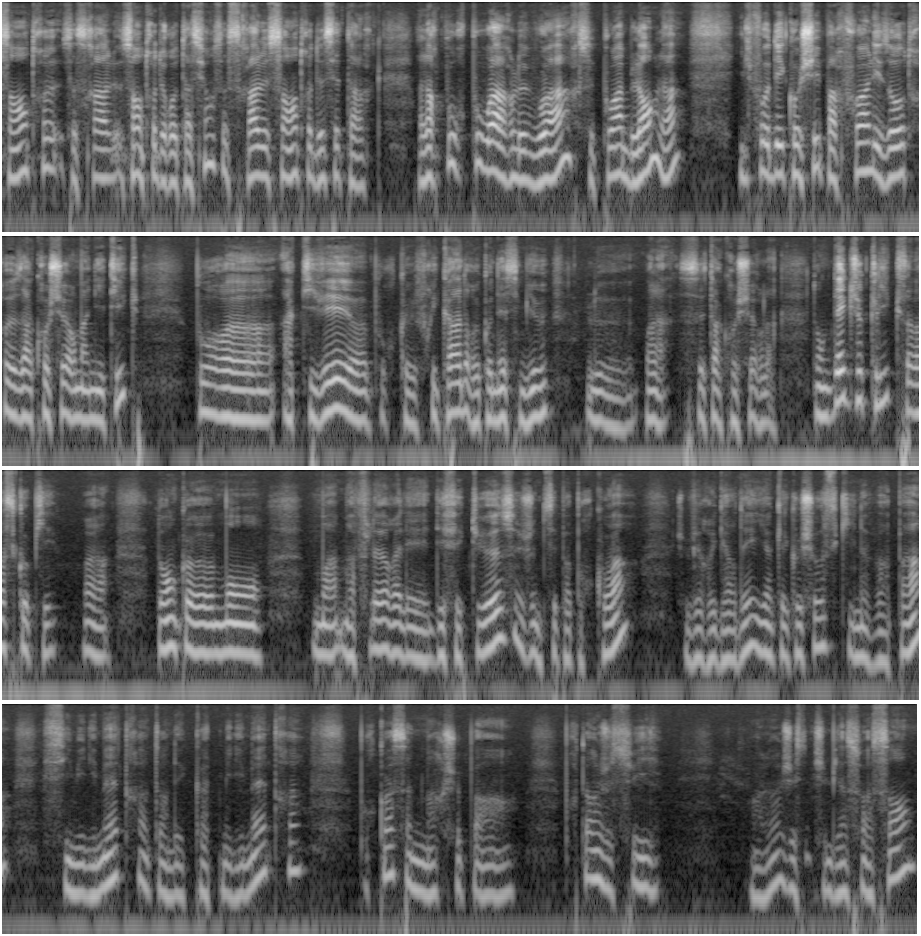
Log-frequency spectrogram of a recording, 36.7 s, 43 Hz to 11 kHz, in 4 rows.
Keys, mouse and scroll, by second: 18.1 click, 19.3-19.6 scroll up 1, 22.0 click, 24.3 click, 25.2-25.6 scroll up 1, 29.4-30.5 drag, 31.9-32.6 drag.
